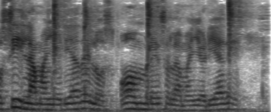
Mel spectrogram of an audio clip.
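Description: Speech in a Mexican accent comes in a monotone, flat intonation. Noticeable background noise and audible room echo fill the recording. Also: man. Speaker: podcast co-host. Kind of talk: casual chat.

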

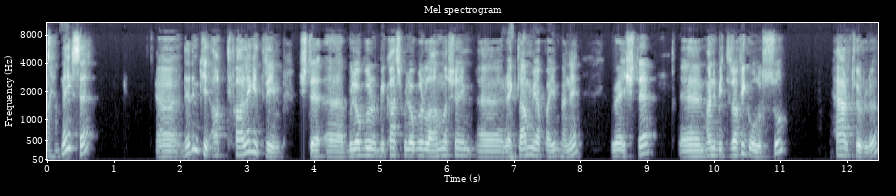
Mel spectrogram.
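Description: The man has an unremarkable speaking voice, pitched fairly high, with ordinary pitch variation. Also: fairly slow pace. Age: 30s. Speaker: live stream host. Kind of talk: casual interview.

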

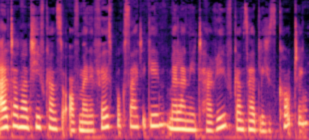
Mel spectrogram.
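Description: At a moderate pace, a woman talks in a normal speaking voice with lively intonation. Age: 30s. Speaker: podcast host and health coach. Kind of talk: promotional pitch; personal monologue. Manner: casual, with filler sounds.

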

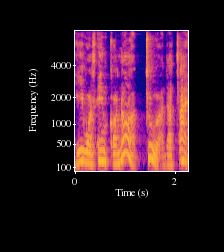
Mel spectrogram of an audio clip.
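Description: Here a man speaks in a high pitch. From Sierra Leone. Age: 60s. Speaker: guest, father of host, sharing life story. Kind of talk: casual interview conversation, storytelling.

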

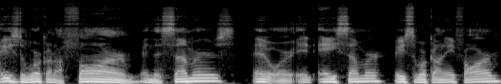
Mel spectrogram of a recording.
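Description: Speaking at a moderate pace, a man uses a dark, mellow tone and ordinary pitch variation. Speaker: podcast host and streamer. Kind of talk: solo casual monologue. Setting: home recording with headphones. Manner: rambling, halting with fillers.

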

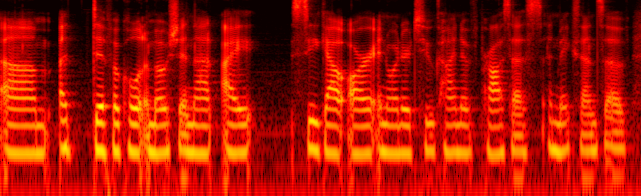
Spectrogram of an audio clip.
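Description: A woman speaks at a moderate pace with an American accent, her fairly low voice monotone and flat, on a very clean recording with a silent background. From Philadelphia, US. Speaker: aspiring journalist and writer. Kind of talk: casual chat.

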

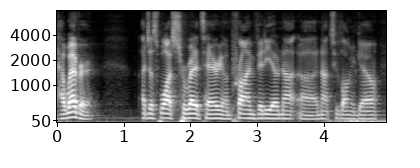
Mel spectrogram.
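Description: A man's medium-pitched voice at a fairly quick pace, the intonation fairly even. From Northern Kentucky. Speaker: podcast co-host, college student. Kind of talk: casual chat.

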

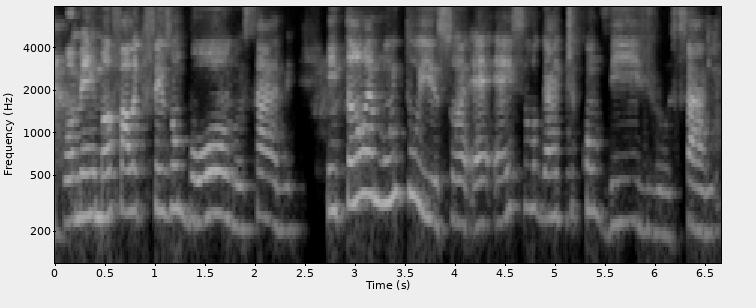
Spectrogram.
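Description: Moderately paced speech from a woman, high in pitch, with ordinary pitch variation. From Brazil, Rio de Janeiro (Campo Grande). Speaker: visual artist, printmaker. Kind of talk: casual interview.

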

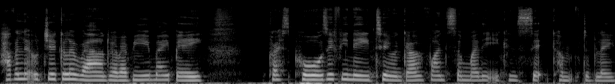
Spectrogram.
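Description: Speaking at a fairly quick pace with a British accent, a woman uses a medium pitch, ordinary pitch variation and a warm tone. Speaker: podcast host and meditation guide. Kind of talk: guided meditation. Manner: warm, reassuring and encouraging.

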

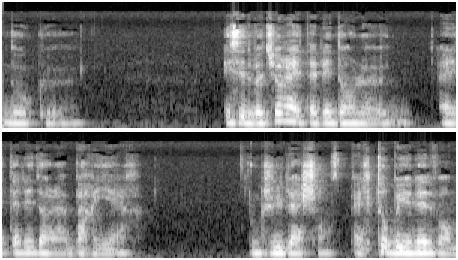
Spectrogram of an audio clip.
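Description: A woman's fairly low, dark and mellow voice, somewhat breathy and flat in intonation, at a very fast pace with long, frequent pauses. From rural France. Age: 30s. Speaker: dancer. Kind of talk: casual chat. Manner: halting.

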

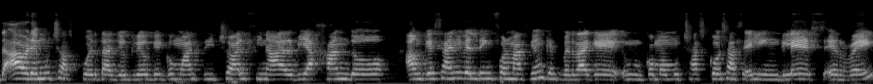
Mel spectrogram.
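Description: Hardly pausing, a woman speaks at a moderate pace with high pitch and monotone, flat intonation. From Egypt (Cairo), also lived in Iran and Argentina as a child. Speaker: powerlifting athlete and strength coach. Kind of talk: podcast interview.

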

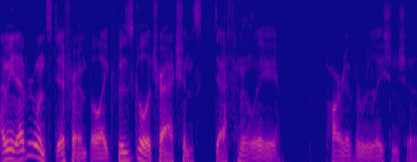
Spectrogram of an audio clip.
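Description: Vocal fry marks this man's voice. He talks at a very fast pace with lively intonation. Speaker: podcast co-host. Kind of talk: casual chat. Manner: laughs often.

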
